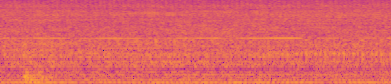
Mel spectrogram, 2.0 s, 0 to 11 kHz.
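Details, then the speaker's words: Toyota Corolla, 481,000 miles, idling after sitting 3 weeks in cold garage, settling toward normal operating temperature; steady low hum with even hiss on top, no knocks or misses; normal warm idle. "engine seems to be settling down should be AC the normal operating temperatures"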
